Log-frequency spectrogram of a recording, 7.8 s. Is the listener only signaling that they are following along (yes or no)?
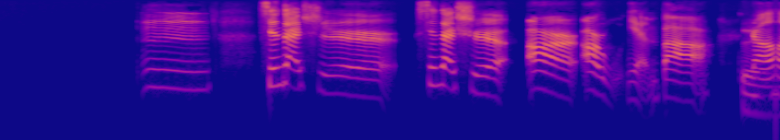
yes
